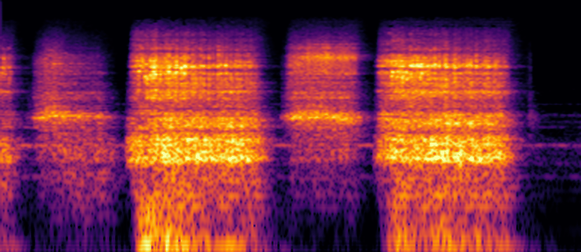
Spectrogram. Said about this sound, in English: The monster knows I'm there, though. Sometimes it sits on the bed next to me and doesn't say a word. I can just hear it breathing.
